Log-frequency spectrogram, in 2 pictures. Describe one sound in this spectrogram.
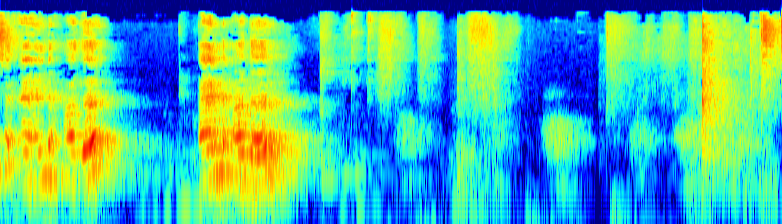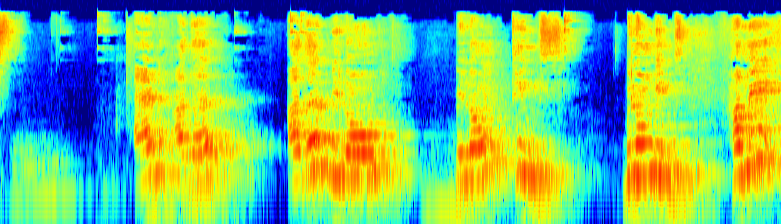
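A young woman reads out clearly, close by.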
